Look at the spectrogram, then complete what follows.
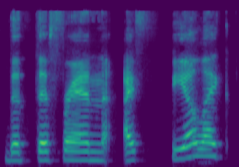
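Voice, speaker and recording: A woman's voice: medium pitch, unhurried, creaky, darkish tone, clean tone, no room sound, studio quality. A woman, telling personal stories casually as a podcast guest, sometimes switching between English and Spanish. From Dominican Republic. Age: 30s. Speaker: podcast guest, clothing brand owner.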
